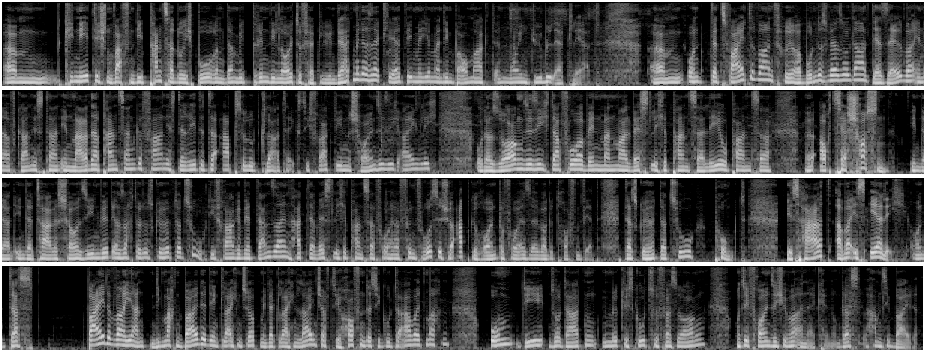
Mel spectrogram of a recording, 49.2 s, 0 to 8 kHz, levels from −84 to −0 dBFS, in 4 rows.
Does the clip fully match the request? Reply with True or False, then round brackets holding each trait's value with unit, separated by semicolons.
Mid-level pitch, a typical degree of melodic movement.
True (150 Hz; 3.5 semitones)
